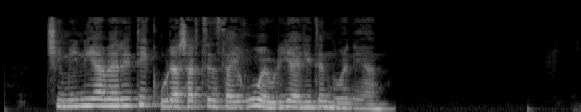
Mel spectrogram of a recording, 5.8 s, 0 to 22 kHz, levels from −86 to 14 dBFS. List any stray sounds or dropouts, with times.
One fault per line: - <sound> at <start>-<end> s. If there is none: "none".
none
